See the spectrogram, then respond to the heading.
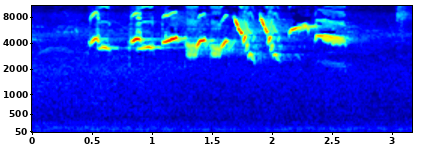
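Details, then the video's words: A double-collared seedeater delivers its tui tui zel zel tutoring song, meant for young birds to learn: about a dozen high whistled syllables, then steeply descending buzzy notes and a long steady whistle to close. "Encarte Coleiro Tui Tui Zel Zel Cantando Ao Som Da Natureza"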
